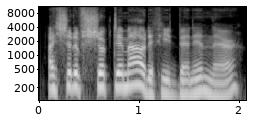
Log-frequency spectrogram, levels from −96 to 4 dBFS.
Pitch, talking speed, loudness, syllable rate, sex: 170 Hz, 320 wpm, -16 LUFS, 6.9 syllables/s, male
